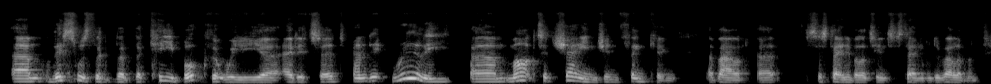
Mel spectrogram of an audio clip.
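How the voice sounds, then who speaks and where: A man with an English accent at a moderate pace. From England. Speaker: academic panelist. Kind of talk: panel presentation.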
